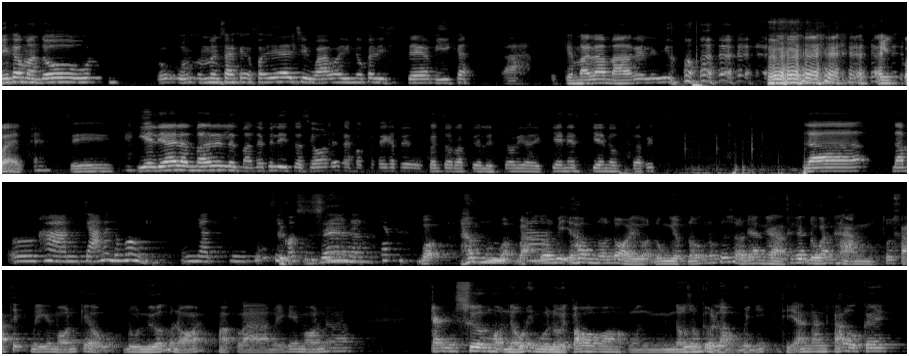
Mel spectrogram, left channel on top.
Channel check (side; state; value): both; different; correlation 0.01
